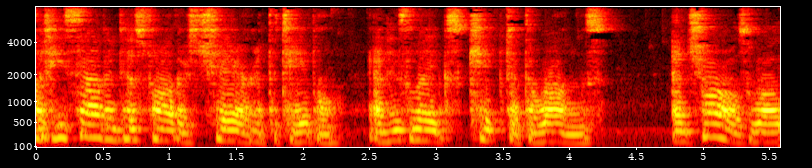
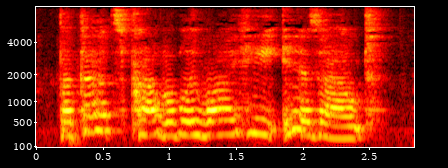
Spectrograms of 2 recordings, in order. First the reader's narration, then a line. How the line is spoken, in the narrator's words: Meg wailed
